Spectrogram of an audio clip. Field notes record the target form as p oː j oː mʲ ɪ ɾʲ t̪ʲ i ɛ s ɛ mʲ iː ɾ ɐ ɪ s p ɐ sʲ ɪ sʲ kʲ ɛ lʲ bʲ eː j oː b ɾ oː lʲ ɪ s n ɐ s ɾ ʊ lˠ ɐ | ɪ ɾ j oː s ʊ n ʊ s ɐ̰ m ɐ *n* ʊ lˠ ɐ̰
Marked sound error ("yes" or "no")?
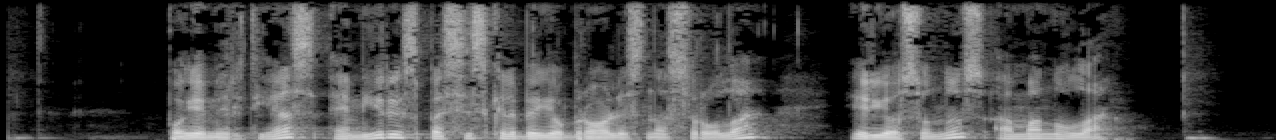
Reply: no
